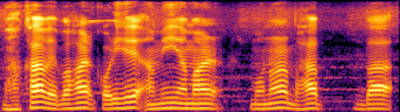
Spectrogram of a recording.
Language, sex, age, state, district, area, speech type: Assamese, male, 18-30, Assam, Dibrugarh, urban, spontaneous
